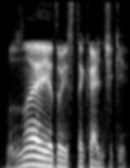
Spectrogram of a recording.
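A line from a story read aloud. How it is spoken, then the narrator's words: Wry snort. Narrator (Russian): хмыкнул Иван, узнавая собственное оправдание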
